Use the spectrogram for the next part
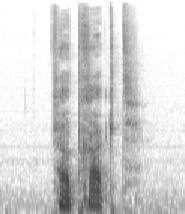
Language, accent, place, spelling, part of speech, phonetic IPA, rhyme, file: German, Germany, Berlin, vertrackt, adjective, [fɛɐ̯ˈtʁakt], -akt, De-vertrackt.ogg
- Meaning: 1. difficult, confused or tangled, complicated and difficult to manage 2. contorted, twisted, odd, or strange 3. tricky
